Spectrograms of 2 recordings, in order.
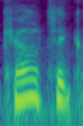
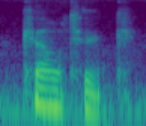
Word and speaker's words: Celtic: Celtic with a hard C or K sound or the soft C or S sound? Which one use depends on whether you're talking about history, culture, or sports team. History, languages, and culture pronounced Celtic. When referring to ancient people's art, musical language like Irish or Welsh, experts and local speakers strongly prefer the hard C-C sports team, Celtic, Boston Celtics, Glasgow Celtic.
